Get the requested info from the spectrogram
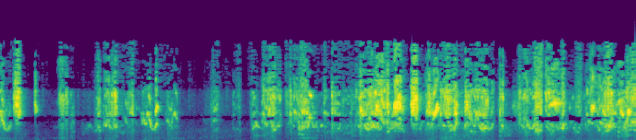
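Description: Lovebirds chatter in shrill, squawky chirps and raspy screeches, bursting irregularly and growing busier and louder in the second half, with several birds overlapping.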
